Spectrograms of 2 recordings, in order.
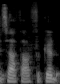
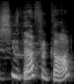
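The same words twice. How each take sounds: First: Said in the usual way. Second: Put-on South African, pitched higher; South African accent. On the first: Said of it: "I'm sorry to anyone who's". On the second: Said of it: "I've gone South African".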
